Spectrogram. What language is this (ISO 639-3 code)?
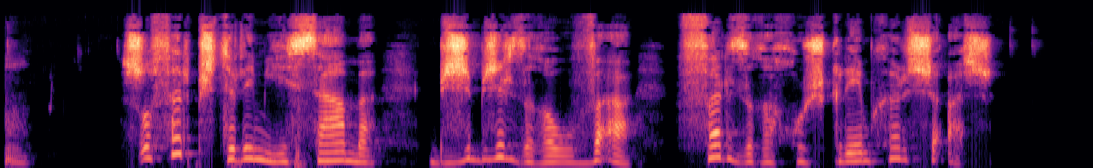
kbd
